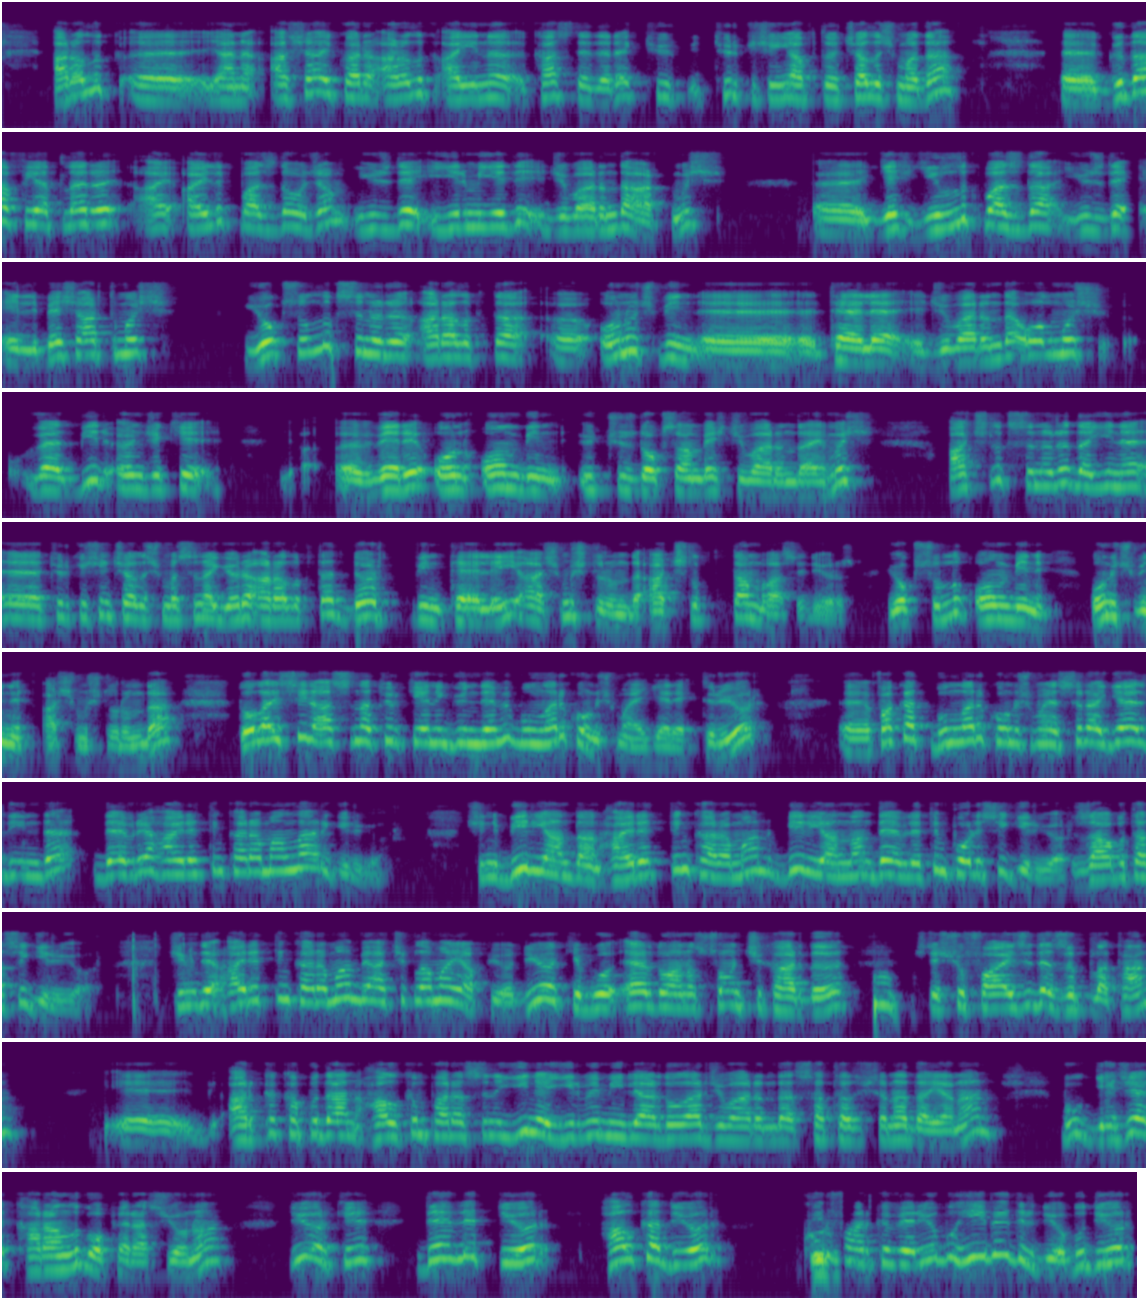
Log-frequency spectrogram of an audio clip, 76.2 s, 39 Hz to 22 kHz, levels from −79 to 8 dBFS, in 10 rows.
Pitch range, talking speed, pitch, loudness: 180-265 Hz, 115 wpm, 215 Hz, -19 LUFS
